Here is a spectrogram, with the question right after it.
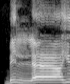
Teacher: یہ دیکھیں، اللہ عز و جل کے نام سے پہلے حرف کے نیچے ہے، یہ گرین ہے نا، اسے کیا نظر آ رہا ہے، یعنی یہ باریک پڑھا جائے گا. اللہ عز و جل کے نام سے پہلے حرف کے نیچے زیر ہے، اس صورت میں باریک پڑھا جائے گا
